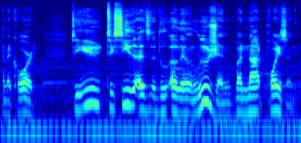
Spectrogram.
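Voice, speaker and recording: A man's voice: medium pitch, lively intonation, normal speed, a little mellow, a little hiss or hum. A man hosting a gaming video with casual, spontaneous reaction commentary. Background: faint game music.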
